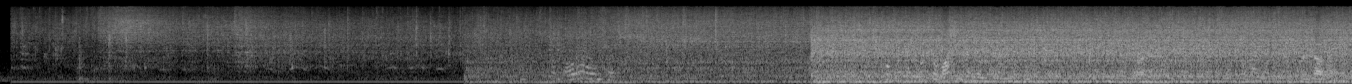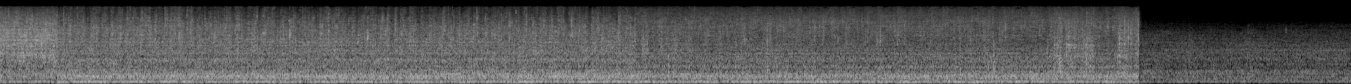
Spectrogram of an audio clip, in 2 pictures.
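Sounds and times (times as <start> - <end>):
food sizzling in frying pans: 0.0 - 25.0.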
